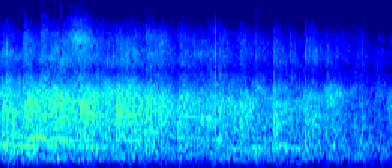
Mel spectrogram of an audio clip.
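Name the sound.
audience clapping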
